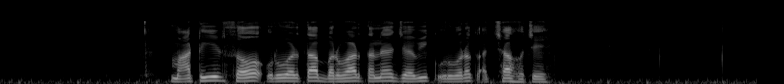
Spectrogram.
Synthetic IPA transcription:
maːʈiːɾsɔːʊɾʋəɾt̪abəɾʋaɾt̪ənɛd͡ʒəjʋikʊ̰ɾʋəɾəkə̰tːʃʰaɦoːt͡ʃeː

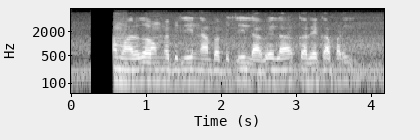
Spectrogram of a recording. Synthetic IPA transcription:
aːmaːɾd̪aoːmeːbɪliːnaːbəbɪliːlaːʋeːlaːkəɾeːkaːpəɽiː

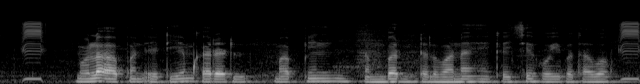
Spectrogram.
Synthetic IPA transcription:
moːlaɐpənḛːʈiemkaɾəmaːpinːɐ̃mbəɾɖɐlʋaːnaɦɛ̃kɐɪseɦoːibɐt̪aːwa

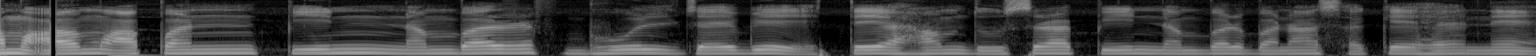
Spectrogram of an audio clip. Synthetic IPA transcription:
əməməpənpiːnːəmbəɾbʱuːld͡ʒəjbet̪eɦəmd̪uːsɾapiːnːə̃mbəɾbənasɐkeɦɛnɛ

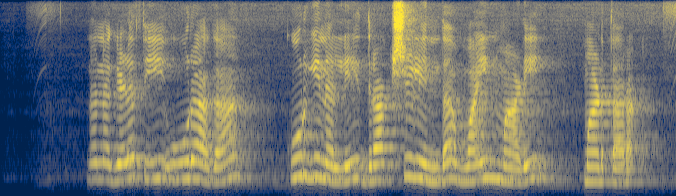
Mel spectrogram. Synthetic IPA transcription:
nɐnːɐɡɛɭɐt̪iuːɾaːɡɐkuːɾɡinɐlːid̪ɾaːkʂiɭind̪ɐʋɐjnmaːɽimaːɽt̪aːɾɐ

